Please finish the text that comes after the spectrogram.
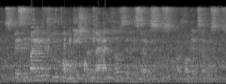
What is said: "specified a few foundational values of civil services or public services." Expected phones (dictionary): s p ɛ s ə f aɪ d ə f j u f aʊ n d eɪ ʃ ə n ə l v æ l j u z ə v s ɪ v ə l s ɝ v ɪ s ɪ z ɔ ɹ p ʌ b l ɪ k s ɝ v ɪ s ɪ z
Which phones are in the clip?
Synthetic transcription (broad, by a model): s p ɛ s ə f aɪ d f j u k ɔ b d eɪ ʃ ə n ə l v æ n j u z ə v s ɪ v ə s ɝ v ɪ s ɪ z ɔ ɹ p ʌ b l ɪ k s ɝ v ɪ s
